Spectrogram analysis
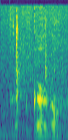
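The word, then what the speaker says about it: Gergel: I mean at trial Judge Gurgle is that the correct pronunciation of his name gurgle. Um it is Judge Gurgle. Yes.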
